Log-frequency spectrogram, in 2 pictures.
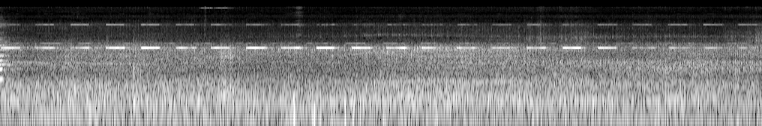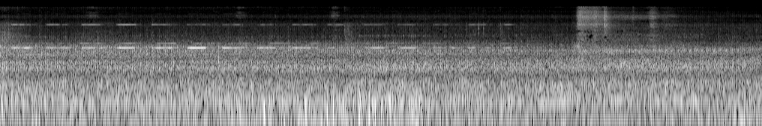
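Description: Heavy truck tractor unit hauling a lowbed trailer of crane parts, its diesel engine running under a steady, evenly repeating reversing-alarm beep that stops near the end. Shortly before the end comes a short hiss of air brakes.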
